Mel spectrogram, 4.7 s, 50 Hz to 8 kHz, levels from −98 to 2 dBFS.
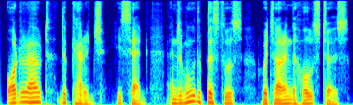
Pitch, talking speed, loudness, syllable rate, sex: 100 Hz, 190 wpm, -21 LUFS, 5.9 syllables/s, male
